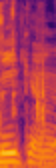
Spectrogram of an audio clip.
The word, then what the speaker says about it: Nikko: How do you pronounce Is it Nikico? Nico. Yeah, like the Nico rig.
